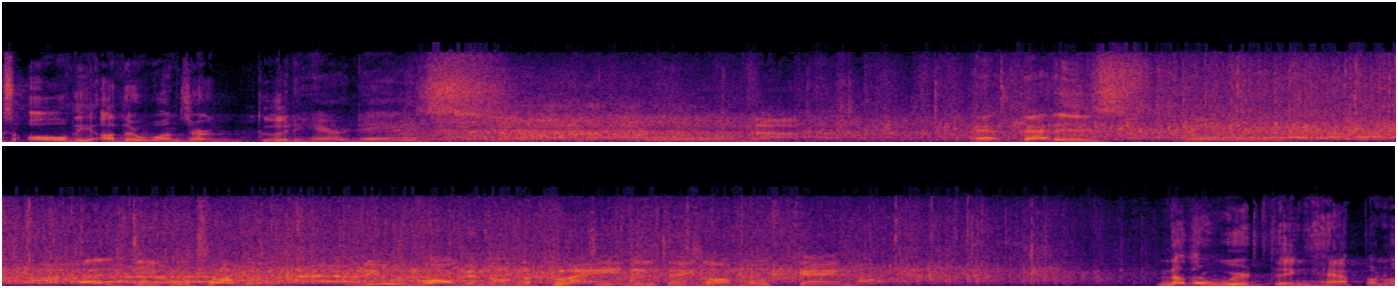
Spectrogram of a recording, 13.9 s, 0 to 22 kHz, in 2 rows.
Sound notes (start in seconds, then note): 2.1 laughter; 7.4 cheers and applause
